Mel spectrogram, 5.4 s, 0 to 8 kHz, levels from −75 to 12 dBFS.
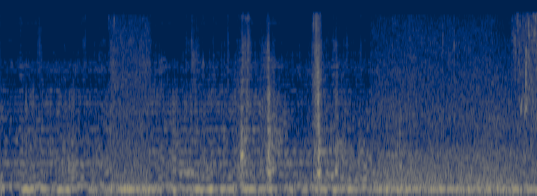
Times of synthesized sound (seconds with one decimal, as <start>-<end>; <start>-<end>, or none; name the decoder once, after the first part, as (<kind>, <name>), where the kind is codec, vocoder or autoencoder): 0.0-1.1 (vocoder, BigVGAN v2); 1.5-3.7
